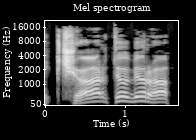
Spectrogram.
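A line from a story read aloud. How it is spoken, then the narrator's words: Growled. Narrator (Russian): прорычал Хардвик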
